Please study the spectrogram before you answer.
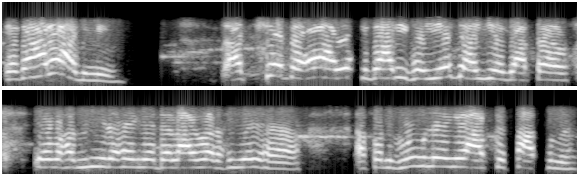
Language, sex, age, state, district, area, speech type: Hindi, female, 60+, Bihar, Begusarai, rural, conversation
